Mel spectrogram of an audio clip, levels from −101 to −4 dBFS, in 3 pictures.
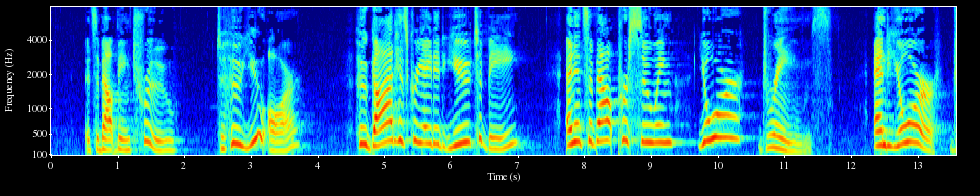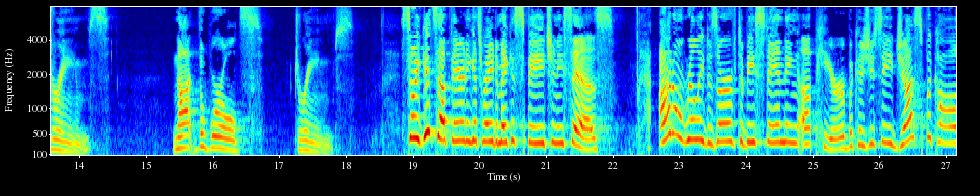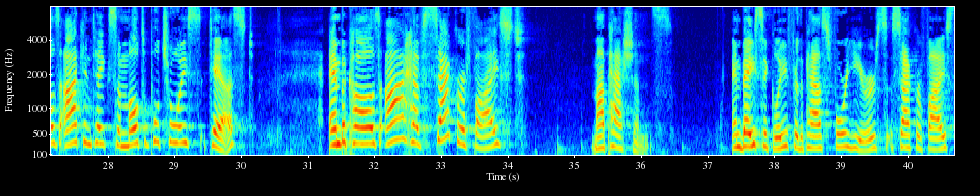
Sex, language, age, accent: female, English, 40-59, American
